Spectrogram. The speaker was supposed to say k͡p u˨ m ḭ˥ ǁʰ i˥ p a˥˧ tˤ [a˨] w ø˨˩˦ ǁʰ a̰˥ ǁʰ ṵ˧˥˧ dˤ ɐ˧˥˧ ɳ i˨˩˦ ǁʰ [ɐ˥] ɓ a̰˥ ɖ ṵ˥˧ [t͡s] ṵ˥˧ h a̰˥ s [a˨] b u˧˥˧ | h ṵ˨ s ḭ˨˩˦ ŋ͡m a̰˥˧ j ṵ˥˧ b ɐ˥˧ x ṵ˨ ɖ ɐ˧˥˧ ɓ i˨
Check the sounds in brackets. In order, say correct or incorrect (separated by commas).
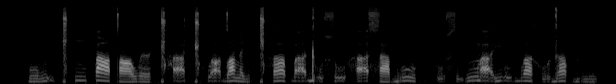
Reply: correct, incorrect, incorrect, correct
